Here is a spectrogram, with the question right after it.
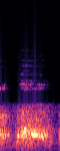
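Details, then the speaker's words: Breath sound with a faint high, squeaky musical whistle over airflow noise from narrowed airways: wheezes. "it occurs because the Airways have started to narrow meaning they have started to get smaller so as air is squeeze through those Airways it creates this squeaky musical whistling sound"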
